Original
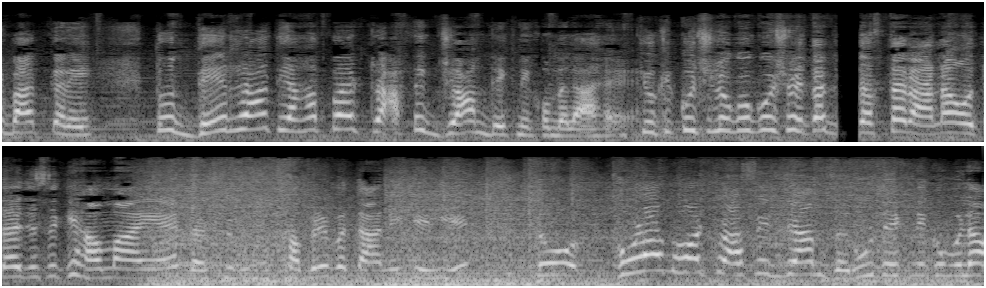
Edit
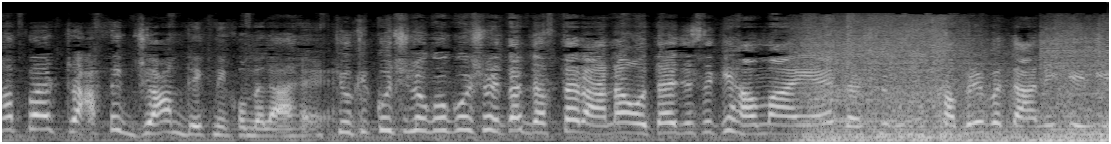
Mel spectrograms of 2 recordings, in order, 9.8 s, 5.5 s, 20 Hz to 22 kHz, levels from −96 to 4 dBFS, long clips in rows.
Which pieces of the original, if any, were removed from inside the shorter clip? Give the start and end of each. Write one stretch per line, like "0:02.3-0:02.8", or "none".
0:04.2-0:04.3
